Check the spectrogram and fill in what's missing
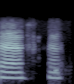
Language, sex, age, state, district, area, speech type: Sanskrit, male, 30-45, Karnataka, Udupi, urban, conversation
